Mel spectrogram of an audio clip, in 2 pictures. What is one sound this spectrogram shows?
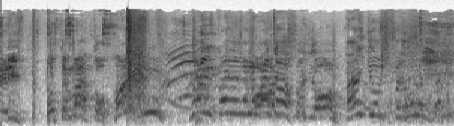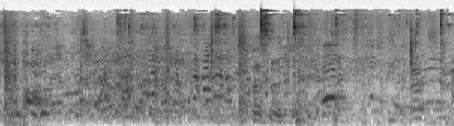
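A crowd of people shouts and cheers excitedly nearby.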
